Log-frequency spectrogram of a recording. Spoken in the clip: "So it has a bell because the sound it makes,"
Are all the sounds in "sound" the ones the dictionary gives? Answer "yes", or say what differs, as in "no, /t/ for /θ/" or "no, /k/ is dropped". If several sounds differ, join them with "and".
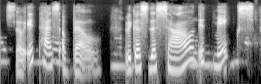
yes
